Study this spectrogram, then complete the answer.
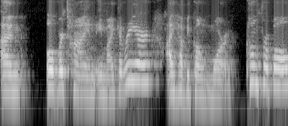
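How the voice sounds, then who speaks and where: Against a quiet background, a woman with a Venezuelan accent talks in a high pitch with lively intonation. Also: fairly slow pace. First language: Spanish. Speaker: marketing director. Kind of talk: panel discussion. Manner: animated.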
